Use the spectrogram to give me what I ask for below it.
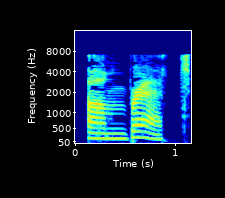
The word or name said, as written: umbrette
